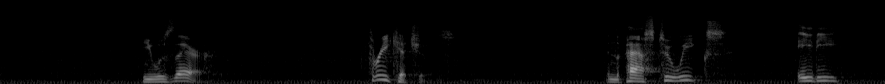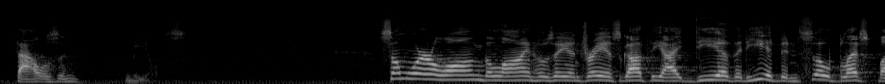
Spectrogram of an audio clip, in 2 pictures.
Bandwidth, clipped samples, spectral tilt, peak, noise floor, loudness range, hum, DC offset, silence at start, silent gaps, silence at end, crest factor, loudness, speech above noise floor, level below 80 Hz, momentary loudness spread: 19 kHz; under 0.1%; -5.5 dB/octave; -14 dBFS; -64 dBFS; 17 LU; none; under 0.1%; 1.45 s; none; 0 s; 22 dB; -33 LUFS; 30 dB; -70 dBFS; 23 LU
